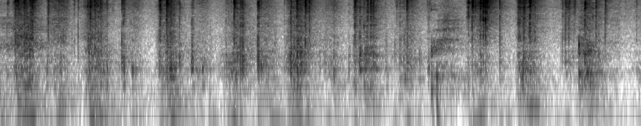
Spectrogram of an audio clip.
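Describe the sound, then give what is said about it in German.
A bread knife saws through a loaf of bread, cutting slices for a sandwich: many scratchy, rasping strokes in a steady back-and-forth rhythm. “Wir greifen zum Brot und zu unserem Brotmesser und schneiden uns mal zwei hübsche Scheiben Brot runter.”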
